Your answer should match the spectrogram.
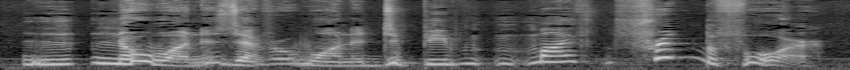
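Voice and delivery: loud, stammering, moved villain; tearful villain. Acted. Villain offered friendship at last, tearful. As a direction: choke up over the words. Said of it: "a great big shiny tear".

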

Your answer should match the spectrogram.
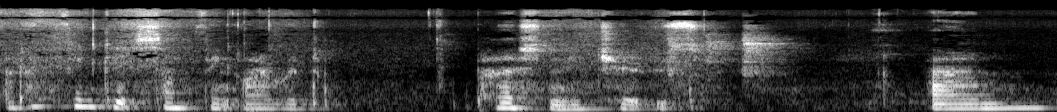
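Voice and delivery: speaking between bites; talking with pastry at lips. Real, not acted. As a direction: mouth partly covered by food. Seen 1: pastry held against lips through all labelled frames, likely chewing.

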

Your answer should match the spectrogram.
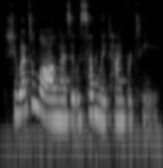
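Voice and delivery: plain reading voice

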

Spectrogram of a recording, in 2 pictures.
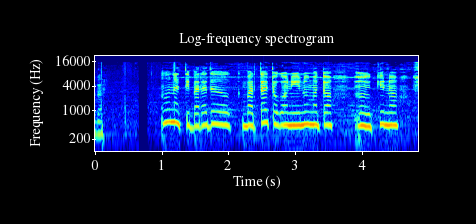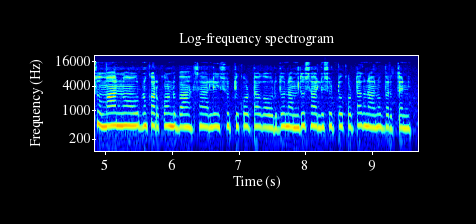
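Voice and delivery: high-pitched put-on child's voice; small kid character, pitched well up; schoolchild. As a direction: play a child replying to a departing relative.

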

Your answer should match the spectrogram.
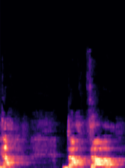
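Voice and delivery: loud, exasperated address to the doctor; indignant warning. Retold or imitated. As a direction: pull the doctor up sharply.

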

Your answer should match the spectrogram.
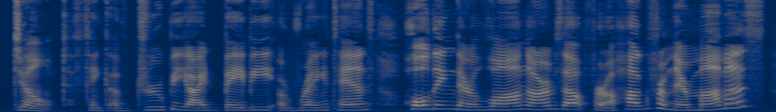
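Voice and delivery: plain reading voice

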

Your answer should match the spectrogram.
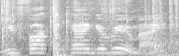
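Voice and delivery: put-on high, loud jeering Australian accent; mock Australian accent. Firing an insult back at a crewmate in a mock Australian accent. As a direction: throw it back like a rowdy Aussie, Australian accent. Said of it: "you look like an Australian".

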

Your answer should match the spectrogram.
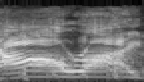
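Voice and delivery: high mock shout of irritation; imitated scolding. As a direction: yell it like a fed-up heckler, hammed up. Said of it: "He scolded me".

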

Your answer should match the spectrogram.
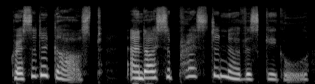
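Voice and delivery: plain reading voice

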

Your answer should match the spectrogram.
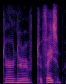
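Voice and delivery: plain reading voice

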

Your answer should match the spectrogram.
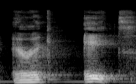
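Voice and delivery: Eric ate said slowly, ate as a long a; slow model phrase. Shown as a demonstration. Teacher models the past tense slowly, stretching each word. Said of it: "teacher models past tense".

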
